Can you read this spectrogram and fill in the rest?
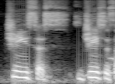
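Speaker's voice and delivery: soft, breathy sigh, then a quiet plea to Jesus; pained call to Jesus. Retold or imitated. Patient in pain calling on the Lord, quiet plea. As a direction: sigh it out and murmur the name softly. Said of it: "and I'm like".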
